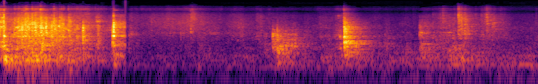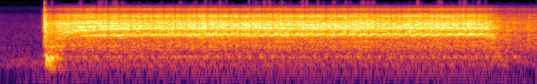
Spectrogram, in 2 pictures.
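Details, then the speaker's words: Craftsman/MTD-type snow blower small gas engine that has clogged its carburetor before: steady whirring crank for about four seconds without ever firing; no start, clogged carburetor starving it of fuel. "If you have a snowblower or some other small gas engine and it won't start like this, it's most likely the carb or bad gas."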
